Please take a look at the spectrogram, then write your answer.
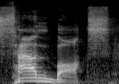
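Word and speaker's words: s&box: time to realize that it's actually pronounced sandbox and they just made the name like a very cool coder deal by having the sand the and in sand be the and symbol and took me a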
